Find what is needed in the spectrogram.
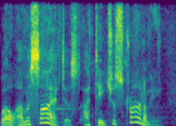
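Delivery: play-acted, rather proud, swooping delivery. Retelling a scientist's answer about his job: imitating a proud tone. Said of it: "he said rather proudly".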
